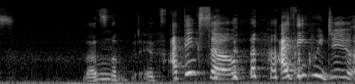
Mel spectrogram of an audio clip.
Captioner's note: laughs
